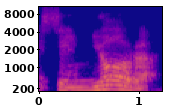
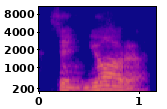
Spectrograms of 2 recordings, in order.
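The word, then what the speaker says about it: señora: with a vowel so we put the stress next to the last and we say senora senora and the same with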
